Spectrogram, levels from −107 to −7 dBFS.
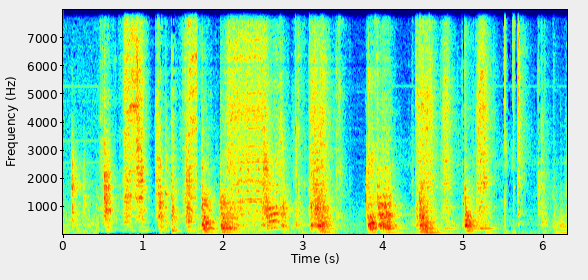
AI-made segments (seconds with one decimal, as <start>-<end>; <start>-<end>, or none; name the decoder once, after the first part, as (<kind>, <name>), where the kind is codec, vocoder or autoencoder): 0.7-2.3 (vocoder, WaveNeXt); 2.7-4.1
